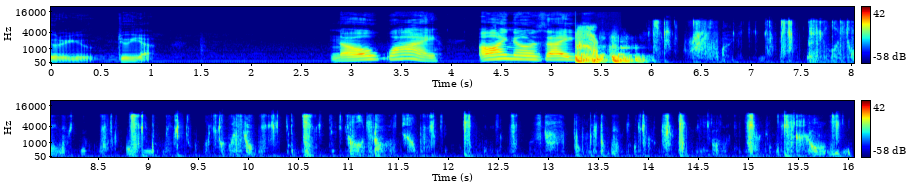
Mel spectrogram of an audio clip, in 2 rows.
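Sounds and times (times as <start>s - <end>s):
dog crunching fish bones: 6.1s - 16.0s.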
